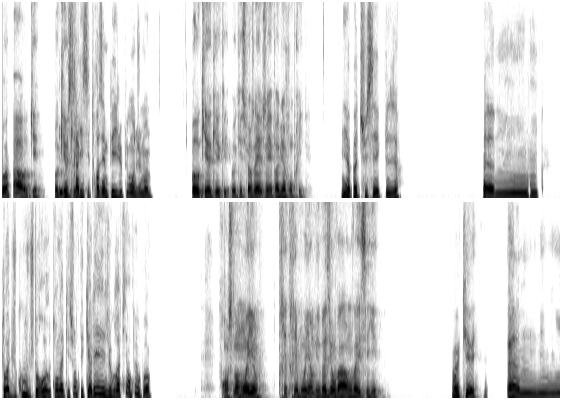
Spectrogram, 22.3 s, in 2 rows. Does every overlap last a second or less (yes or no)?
yes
